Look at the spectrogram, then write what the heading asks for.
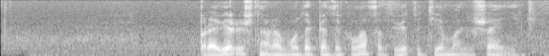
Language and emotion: Russian, neutral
